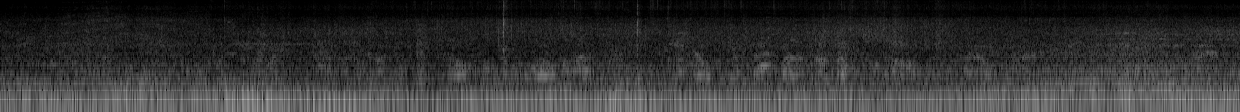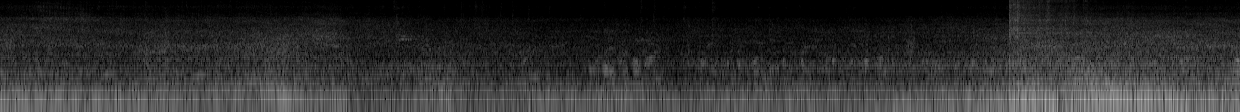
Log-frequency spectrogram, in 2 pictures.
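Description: Street traffic rumbles steadily nearby outdoors.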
